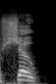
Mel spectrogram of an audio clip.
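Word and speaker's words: shoat: show pigs yeah no show show like a boat with the sh what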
